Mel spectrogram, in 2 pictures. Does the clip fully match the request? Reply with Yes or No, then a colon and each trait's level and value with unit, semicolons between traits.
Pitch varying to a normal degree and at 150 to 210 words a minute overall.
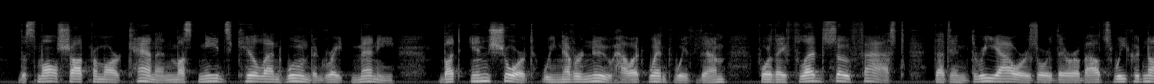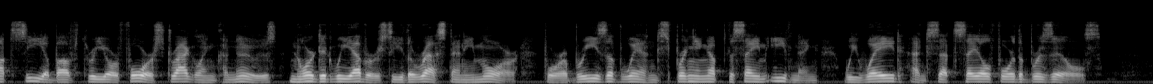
Yes: average, 3.8 semitones; average, 190 wpm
